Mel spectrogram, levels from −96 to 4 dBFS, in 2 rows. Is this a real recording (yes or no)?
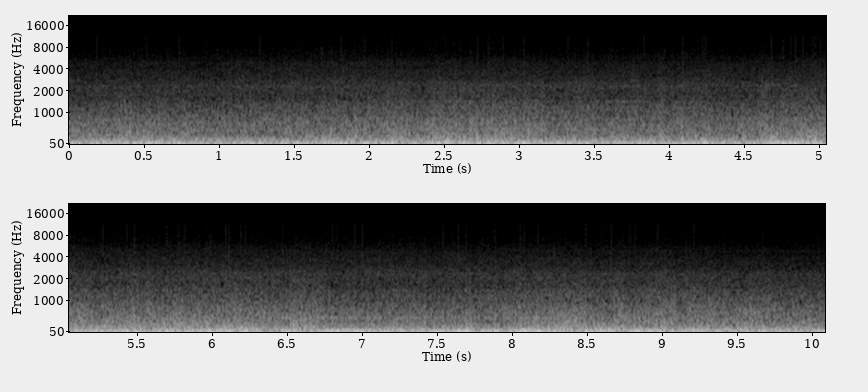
yes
